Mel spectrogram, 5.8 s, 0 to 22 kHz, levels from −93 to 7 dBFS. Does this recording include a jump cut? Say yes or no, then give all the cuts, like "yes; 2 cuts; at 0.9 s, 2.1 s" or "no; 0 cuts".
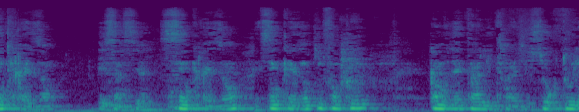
yes; 1 cut; at 2.6 s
